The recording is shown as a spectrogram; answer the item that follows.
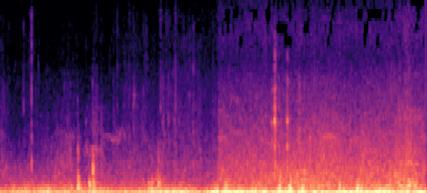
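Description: Wind buffeting the microphone on the deck of a small sailboat, with water moving around the hull. The wind noise grows louder about two seconds in.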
